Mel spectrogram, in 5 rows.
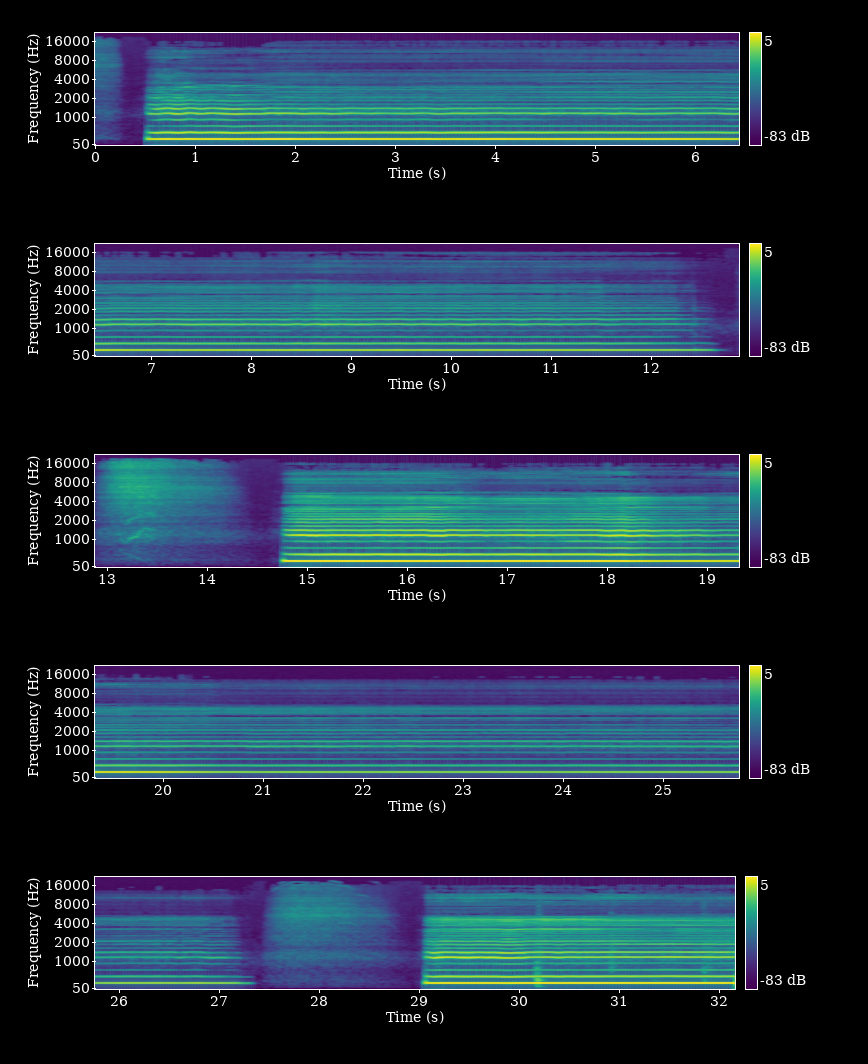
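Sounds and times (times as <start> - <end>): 
long breath in: 0.0 - 0.4, 12.8 - 14.5, 27.4 - 28.9
sustained low-pitched humming on exhale in a breathing exercise: 0.5 - 14.1, 14.8 - 27.4, 29.1 - 32.1.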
